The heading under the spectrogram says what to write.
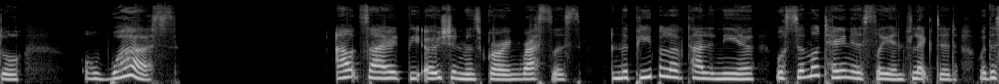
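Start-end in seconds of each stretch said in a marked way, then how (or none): none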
